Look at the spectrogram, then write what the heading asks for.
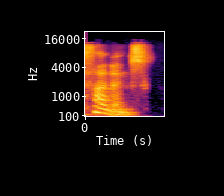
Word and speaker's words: phalanx: How do you pronounce this? That is like phalanx. Yes, phalanx.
